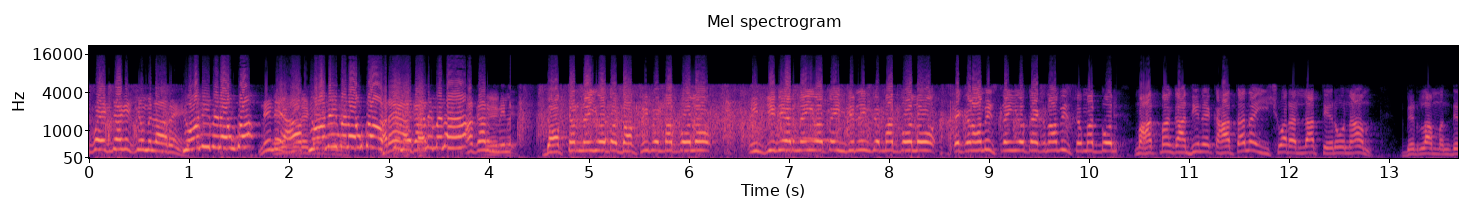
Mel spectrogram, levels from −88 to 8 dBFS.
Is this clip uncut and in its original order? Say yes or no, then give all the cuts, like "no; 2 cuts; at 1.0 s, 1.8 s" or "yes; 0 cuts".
no; 2 cuts; at 4.2 s, 10.2 s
